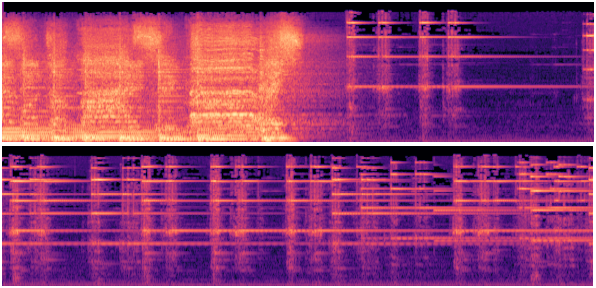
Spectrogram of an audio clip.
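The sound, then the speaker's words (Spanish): Bicycle bells ring during a month-long cycling event in Gijón, giving many bright metallic dings in a quick, irregular series with some overlapping. A few seconds of dense, louder sound come before the bells. “Pues ese sonido de los timbres de las bicis, un sonido que se ha podido”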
